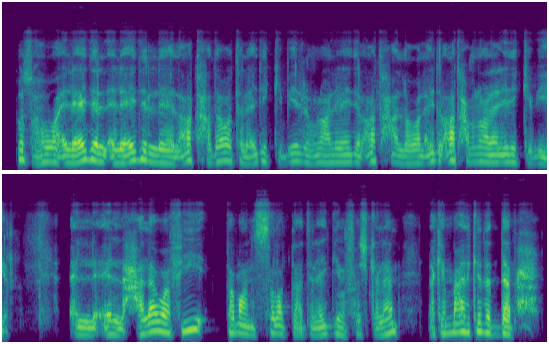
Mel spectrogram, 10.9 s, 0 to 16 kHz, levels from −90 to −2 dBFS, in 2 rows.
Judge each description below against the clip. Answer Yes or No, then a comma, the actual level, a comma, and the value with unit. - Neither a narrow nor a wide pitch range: Yes, average, 3.6 semitones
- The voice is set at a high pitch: No, low, 125 Hz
